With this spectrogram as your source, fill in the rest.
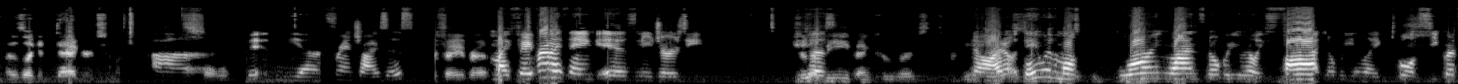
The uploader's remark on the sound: Apologies for the audio quality! When I record these by myself it is for some reason much more easy to get the audio sounding at least half way decent...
